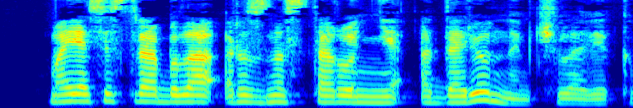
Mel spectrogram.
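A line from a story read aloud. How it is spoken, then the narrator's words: Dry reply. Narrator (Russian): ответила сухо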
